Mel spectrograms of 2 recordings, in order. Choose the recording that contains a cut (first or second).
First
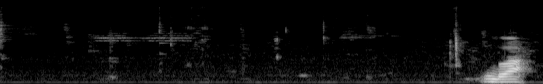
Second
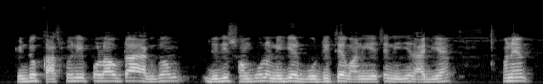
first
